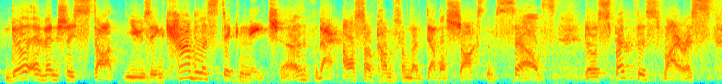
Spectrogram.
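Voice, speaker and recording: A man narrating an analog horror emergency briefing in a halting, wordy way, searching for his words. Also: medium pitch, pushed and bright, a little hiss or hum, low-quality recording.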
